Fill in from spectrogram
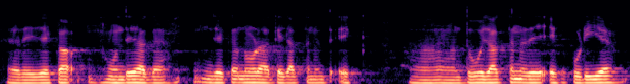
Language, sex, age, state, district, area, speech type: Dogri, male, 18-30, Jammu and Kashmir, Udhampur, rural, spontaneous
